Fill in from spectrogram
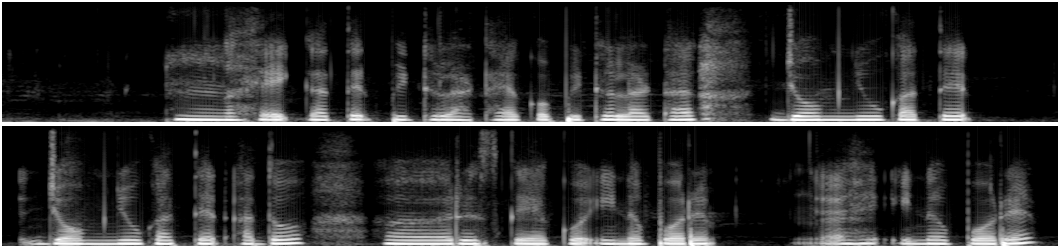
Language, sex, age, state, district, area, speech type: Santali, female, 18-30, West Bengal, Jhargram, rural, spontaneous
